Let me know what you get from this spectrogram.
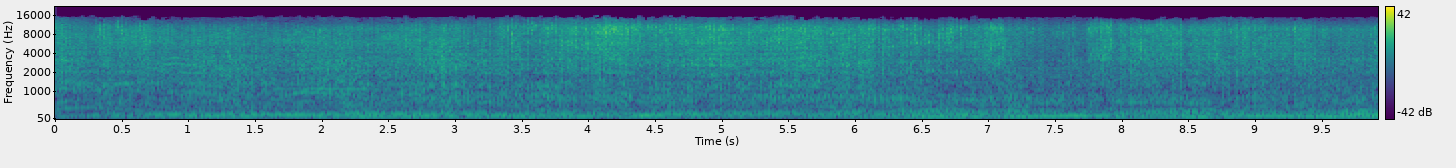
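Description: Engines of several compact demolition derby cars running and revving at once. Their pitches rise and fall as they manoeuvre.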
